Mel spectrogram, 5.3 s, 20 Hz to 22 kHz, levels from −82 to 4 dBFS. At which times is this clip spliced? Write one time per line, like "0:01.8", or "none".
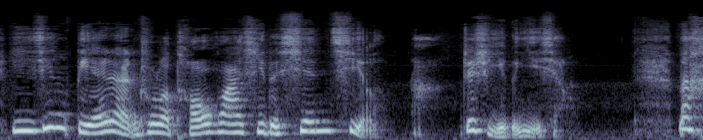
0:03.0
